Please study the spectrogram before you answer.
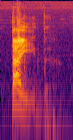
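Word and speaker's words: tithe: एक होता था जिसको बोलते थे हम लोग टाइद। इसको कहीं-कहीं पर लोग टीदे भी बोलते हैं लेकिन टाइद करेक्ट प्रोनाउंसिएशन होता है।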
